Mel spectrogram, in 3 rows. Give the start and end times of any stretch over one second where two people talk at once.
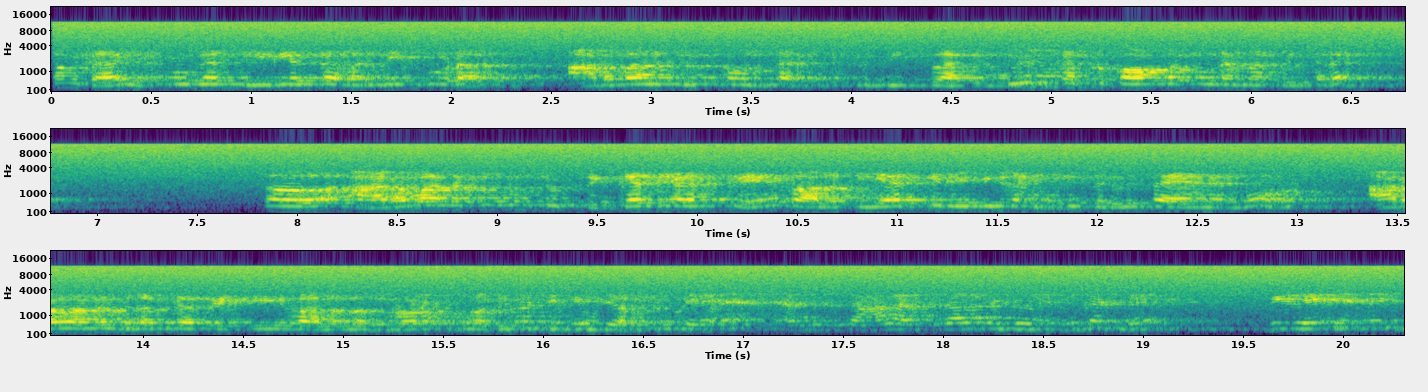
15.1-16.8

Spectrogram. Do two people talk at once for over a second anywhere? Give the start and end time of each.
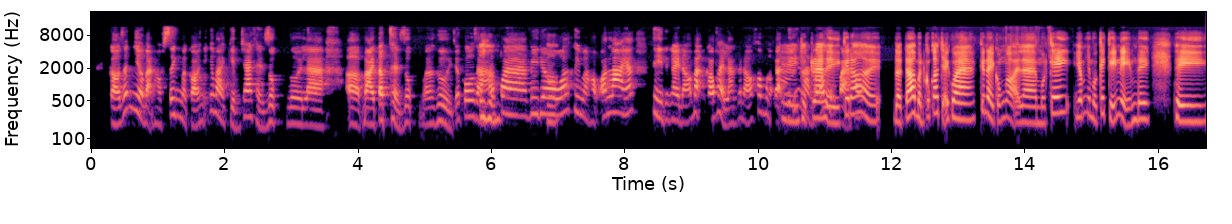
10.4-11.6

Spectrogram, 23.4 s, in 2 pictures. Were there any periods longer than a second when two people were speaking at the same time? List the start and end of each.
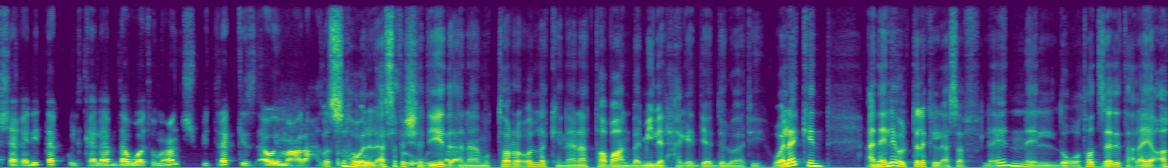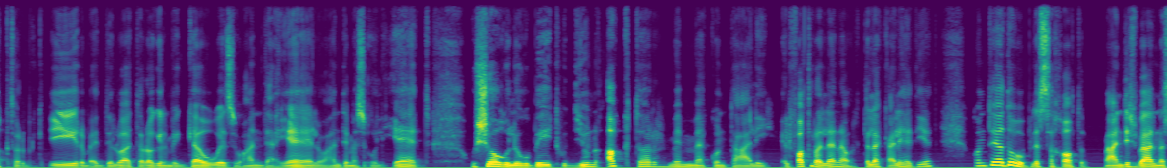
3.2-4.7

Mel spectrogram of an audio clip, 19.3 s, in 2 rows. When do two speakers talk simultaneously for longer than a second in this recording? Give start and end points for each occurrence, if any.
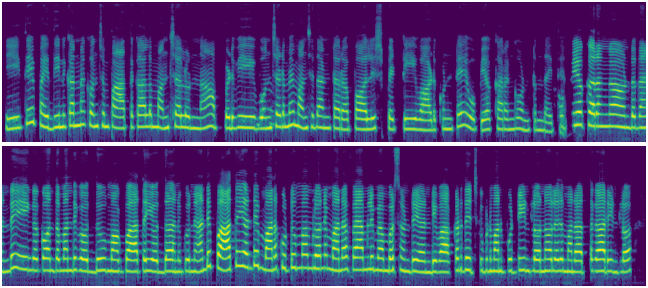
none

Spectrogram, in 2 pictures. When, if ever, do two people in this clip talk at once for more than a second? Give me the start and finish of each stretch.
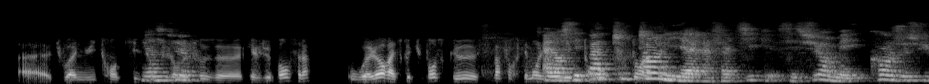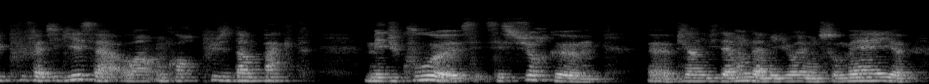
5.4-6.9

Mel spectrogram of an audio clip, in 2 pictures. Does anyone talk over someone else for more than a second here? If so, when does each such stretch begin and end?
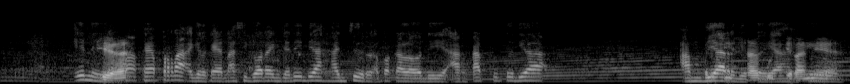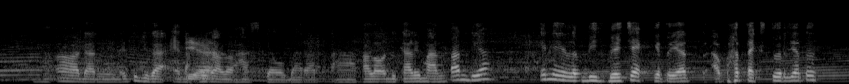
7.0-8.4

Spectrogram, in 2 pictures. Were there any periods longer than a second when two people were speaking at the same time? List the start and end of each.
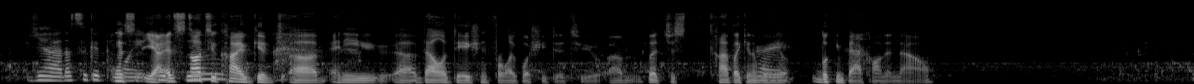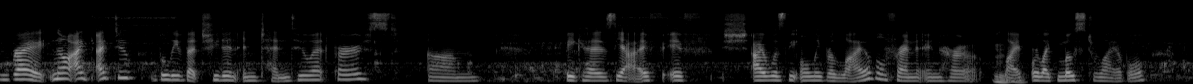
1.1-2.3

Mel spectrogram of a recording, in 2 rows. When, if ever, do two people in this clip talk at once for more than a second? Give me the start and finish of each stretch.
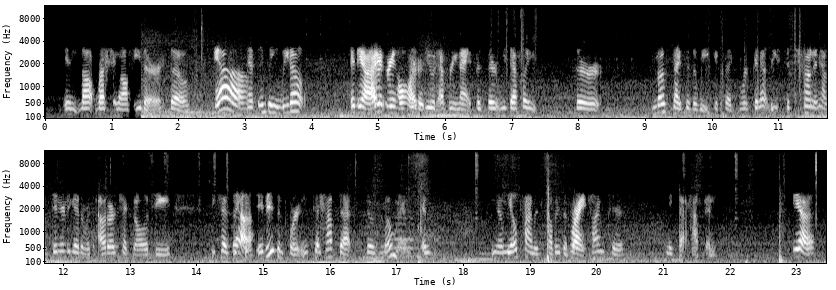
4.7-5.9

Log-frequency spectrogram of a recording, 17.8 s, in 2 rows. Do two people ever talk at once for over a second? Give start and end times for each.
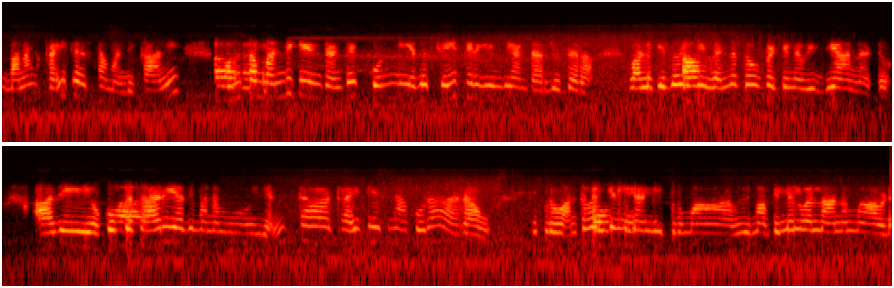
none

